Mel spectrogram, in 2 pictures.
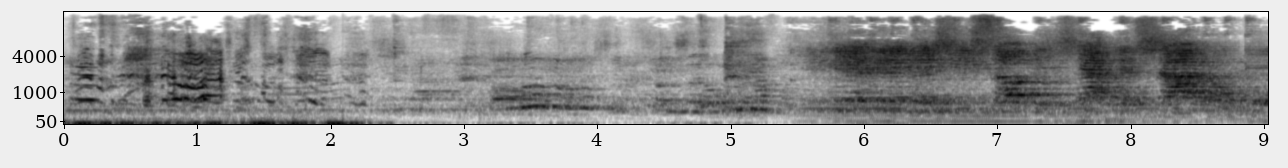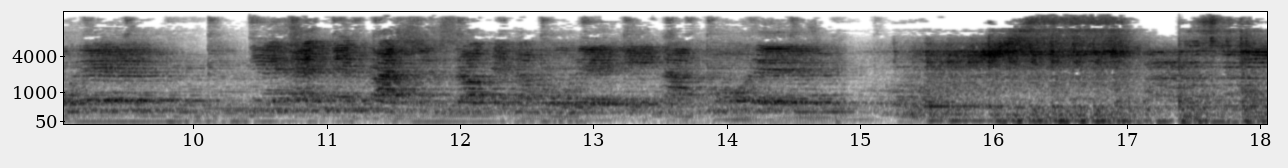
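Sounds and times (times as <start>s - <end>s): children's choir singing: 5.4s - 15.6s.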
